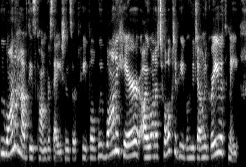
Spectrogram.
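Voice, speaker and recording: Her pitch fairly high, a woman talks at a fairly quick pace with lively intonation. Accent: Irish. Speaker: immigration lawyer. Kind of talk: interview.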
